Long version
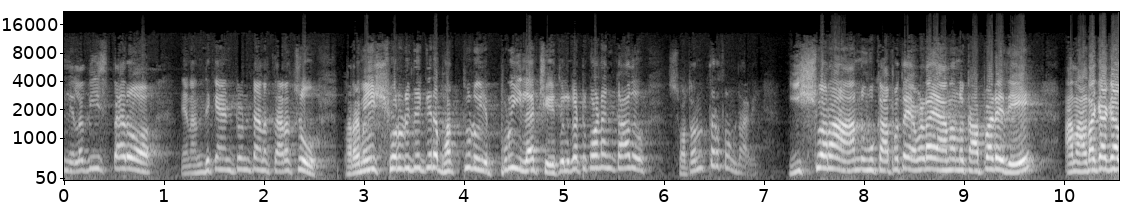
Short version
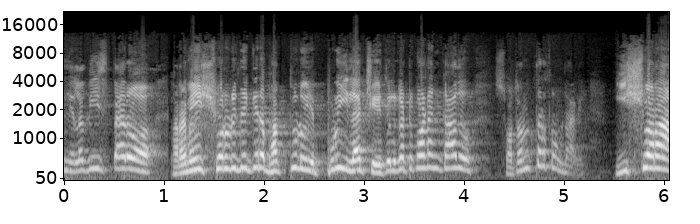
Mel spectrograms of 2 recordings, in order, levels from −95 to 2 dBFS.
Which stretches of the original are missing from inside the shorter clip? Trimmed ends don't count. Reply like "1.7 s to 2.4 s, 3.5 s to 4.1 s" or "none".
1.0 s to 2.7 s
